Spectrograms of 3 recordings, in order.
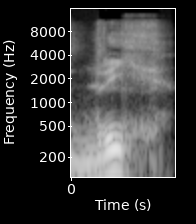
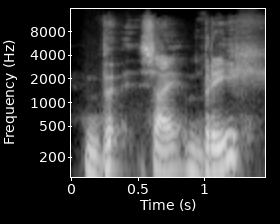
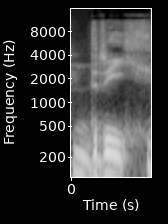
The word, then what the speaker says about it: dreich: Which is dreich. Breich? Dreich. Dreich. D-R-E-I-C-H. Dreich. That's how I spell it anyway.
